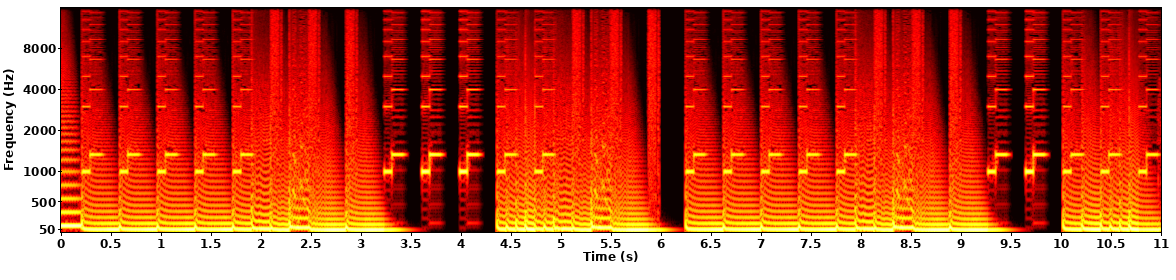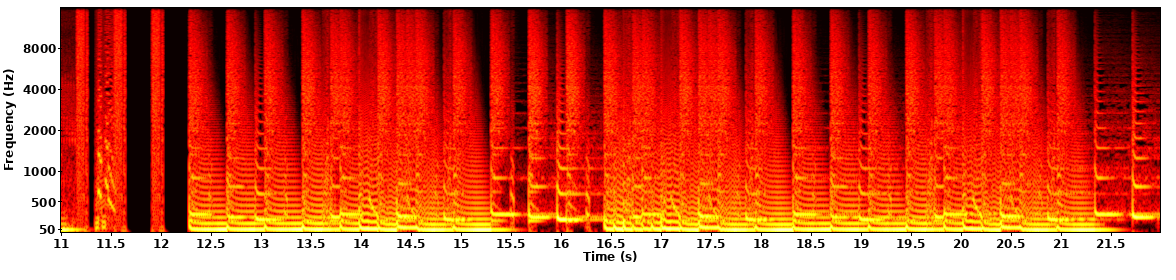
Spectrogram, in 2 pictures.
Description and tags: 8-bit Gabber Piece 2
Piece of an 8-bit inspired Gabber track of mine. Ableton Live, with the free VST's: Toad and Peach, and more
rhythmic, techno, hakkuh, 8-bits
